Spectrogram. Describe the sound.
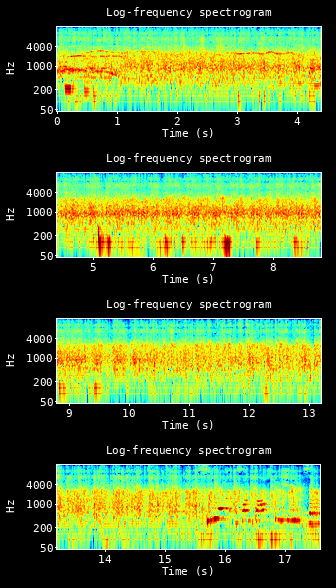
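Sustained audience applause, a dense, steady roar of many hands clapping that holds at an even, loud level for the whole stretch, with faint cheers and voices mixed in.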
